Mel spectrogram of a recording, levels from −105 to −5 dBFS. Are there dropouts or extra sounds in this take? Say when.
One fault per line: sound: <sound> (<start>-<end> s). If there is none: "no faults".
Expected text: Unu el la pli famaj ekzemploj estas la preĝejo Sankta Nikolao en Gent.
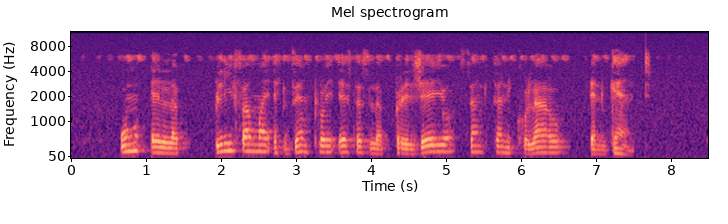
sound: dropout (7.5-7.6 s)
